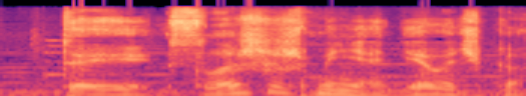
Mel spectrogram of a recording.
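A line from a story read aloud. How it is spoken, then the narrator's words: Growl. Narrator (Russian): прорычал Бреннер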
